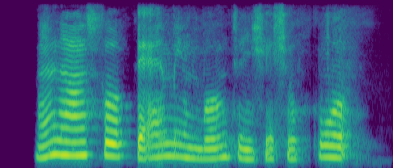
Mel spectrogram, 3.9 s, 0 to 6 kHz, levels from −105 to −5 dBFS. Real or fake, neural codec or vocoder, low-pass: fake; codec, 16 kHz, 4 kbps, FreqCodec, larger model; 5.4 kHz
